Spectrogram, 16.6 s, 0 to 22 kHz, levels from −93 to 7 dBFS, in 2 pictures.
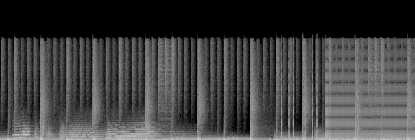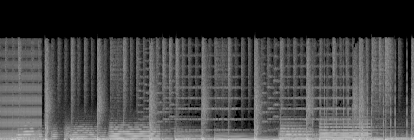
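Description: From 5.63 to 6.35 s a galloping dit-dit-dit of short raspy buzzes cuts in, about as loud as the sound itself. These are GSM signalling bursts: a nearby 2G phone is exchanging brief groups of radio bursts with the network, and the audio circuitry rectifies each group into a clipped fragment of a 217 Hz buzz. The same pattern returns from 14.55 to 16.45 s, somewhat quieter than the sound this time, with the phone still only signalling.

In between, from 6.51 to 9.13 s, the bursts settle into a continuous, hard, raspy buzz about 6 dB below the sound, rich in harmonics and unrelated to anything in the audio. This is GSM phone buzz. Once the phone is in a call it transmits a burst 217 times a second without pause, and the rectified pulse train becomes a steady 217 Hz tone with a gritty edge.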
